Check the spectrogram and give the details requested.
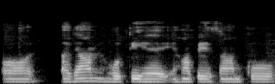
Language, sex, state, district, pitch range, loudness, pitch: Hindi, male, Bihar, Jamui, 125-130 Hz, -19 LUFS, 130 Hz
